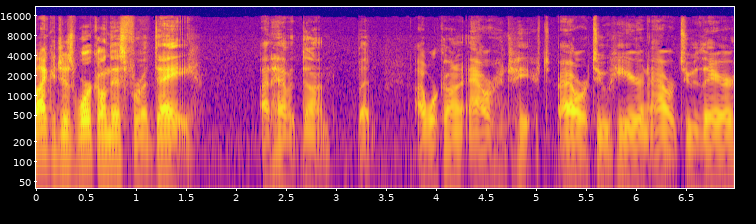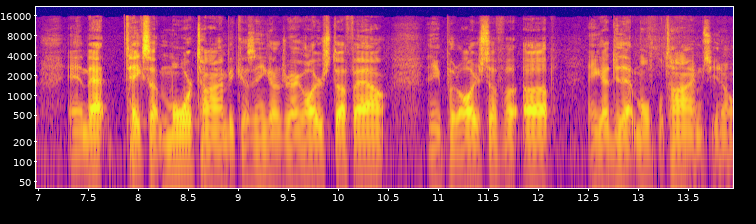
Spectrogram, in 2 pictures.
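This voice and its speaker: A man speaks at a fairly quick pace with fairly even intonation, in a dry sound with no echo. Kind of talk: casual vlog chat. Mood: relaxed, content. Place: open country. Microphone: phone near.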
